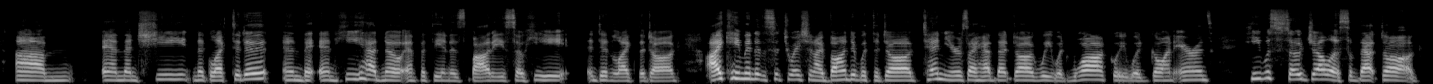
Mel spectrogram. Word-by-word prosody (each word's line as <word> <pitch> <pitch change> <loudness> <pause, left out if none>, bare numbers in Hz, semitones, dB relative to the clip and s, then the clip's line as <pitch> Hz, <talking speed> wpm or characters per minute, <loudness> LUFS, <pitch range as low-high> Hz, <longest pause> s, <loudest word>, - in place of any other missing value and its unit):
um, 185 -2 +1 0.3
and 195 0 -1
then 190 -1 -2
she 230 +3 -6
neglected 195 +3 -1
it, 260 +2 +4
and 200 -1 -3
and 195 -2 -2
he 245 +6 -4
had 225 -7 +2
no 190 -2 +2
empathy 185 +1 -4
in 180 - -7
his 165 -3 -6
body, 175 +2 0
so 175 +2 -3
he 195 - -3 0.2
didn't 190 -1 -3
like 170 -2 -1
the 170 - -4
dog. 165 0 0 0.3
I - - +10
came 275 -1 +2
into 245 -2 +2
the 200 - -8
situation, 220 -1 -5
I 185 - +1
bonded 210 +4 +2
with 200 - -4
the 185 - -7
dog, 190 -2 +4
10 230 +4 -1
years 200 -1 -3
I 205 - +4
had 190 0 -1
that 195 -1 -1
dog, 195 -2 +2
we 190 -1 -2
would 165 -2 -6
walk, 215 +3 +4
we 185 -3 -4
would 165 -1 -5
go 190 - -1
on 185 0 -4
errands. 205 +1 -3 0.3
He 265 0 -3
was 295 -2 -2
so 235 0 -1
jealous 230 -2 +1
of 185 - -10
that 190 -1 +3
dog, 195 -5 +2
195 Hz, 220 wpm, -24 LUFS, 185-220 Hz, 0.3 s, I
